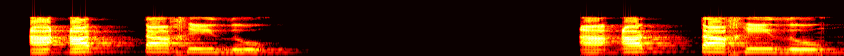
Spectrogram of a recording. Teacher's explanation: এখানে দুইটা হামজা, দুইটার হামজার উচ্চারণ সেপারেটলি স্পষ্ট করে উচ্চারণ করতে হবে।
